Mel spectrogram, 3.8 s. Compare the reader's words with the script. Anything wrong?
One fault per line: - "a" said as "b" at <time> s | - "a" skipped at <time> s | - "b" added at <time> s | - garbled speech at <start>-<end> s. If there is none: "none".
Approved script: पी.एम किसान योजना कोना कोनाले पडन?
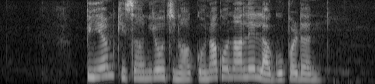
- "लागू" added at 2.6 s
